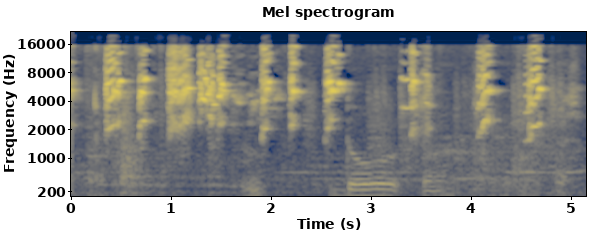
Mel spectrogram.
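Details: A lovebird colony, with clear separate high, sharp chirps repeated in quick irregular bursts and short pauses between them, over a faint low background.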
